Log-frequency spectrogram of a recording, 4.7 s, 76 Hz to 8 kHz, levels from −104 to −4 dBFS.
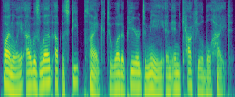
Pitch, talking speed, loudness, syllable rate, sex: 115 Hz, 205 wpm, -19 LUFS, 5.3 syllables/s, male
